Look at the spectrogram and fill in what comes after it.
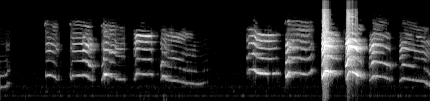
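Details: Corgi puppy alone at home while its owners are out at work, crying in a run of short, arched, harmonic whines and howls with a brief silence, then louder yelping cries with two sharp bursts near the end.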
